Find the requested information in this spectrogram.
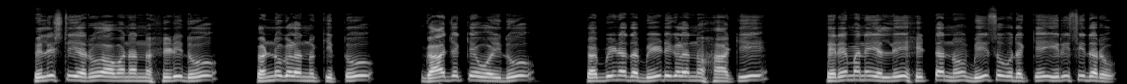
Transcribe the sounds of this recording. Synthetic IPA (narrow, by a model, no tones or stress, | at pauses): pilisʈijɐɾuɐʋɐnɐnːuhiɽid̪u | kɐɳːuɡɐɭɐnːukit̪ːu | ɡaːd͡ʒɐkːe̞oːjd̪u | kɐbiɳɐd̪ɐbiːɽiɡɐɭɐnːuhaːki | t̪ɛɾemɐnɛjɐlːihiʈːɐnːubiːsuʋud̪ɐkːe̞iɾisid̪ɐɾu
